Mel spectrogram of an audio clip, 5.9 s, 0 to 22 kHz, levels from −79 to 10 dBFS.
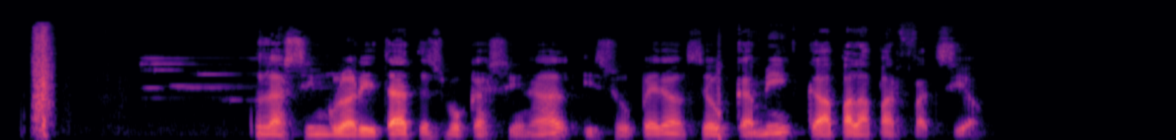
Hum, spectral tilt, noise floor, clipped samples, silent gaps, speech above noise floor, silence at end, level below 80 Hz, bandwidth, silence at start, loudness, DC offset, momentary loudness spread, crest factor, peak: none; -4.5 dB/octave; -85 dBFS; under 0.1%; none; 62 dB; 1 s; -60 dBFS; 11.5 kHz; 0.15 s; -24 LUFS; under 0.1%; 19 LU; 24 dB; -2 dBFS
